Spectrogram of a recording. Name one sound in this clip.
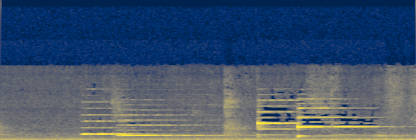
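A lift chime rings out in bright tones on arrival.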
